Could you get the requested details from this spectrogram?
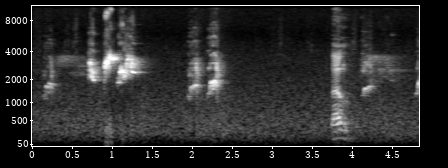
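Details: Red-whiskered bulbuls, a caged wild-caught male and female, with wild birds outside calling for a mate. Short liquid chirping phrases come in three separate groups, with a brief low human sound between them.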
